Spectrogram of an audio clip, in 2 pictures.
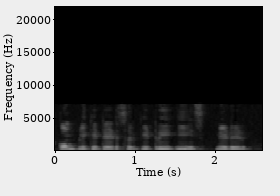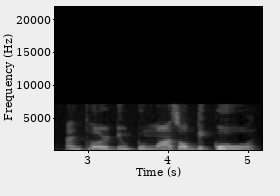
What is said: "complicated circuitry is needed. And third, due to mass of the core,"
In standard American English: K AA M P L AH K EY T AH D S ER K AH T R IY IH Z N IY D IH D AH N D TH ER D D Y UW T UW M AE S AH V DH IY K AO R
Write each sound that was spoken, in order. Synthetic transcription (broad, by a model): K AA M P L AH K EY T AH D S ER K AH T R IY IH Z N IY D IH D AH N D T ER D D Y UW T UW M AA S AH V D IY K AO R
